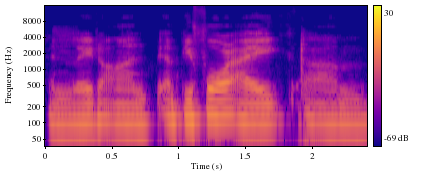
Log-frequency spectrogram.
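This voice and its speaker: A man with a Cantonese accent speaks in a dark, mellow, somewhat breathy tone, fairly low in pitch with fairly even intonation, against a quiet background. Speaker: pastor. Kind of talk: interview. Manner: halting, frequent repetitions.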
